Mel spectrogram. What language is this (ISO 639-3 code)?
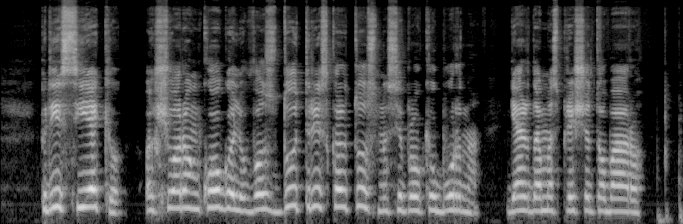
lit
